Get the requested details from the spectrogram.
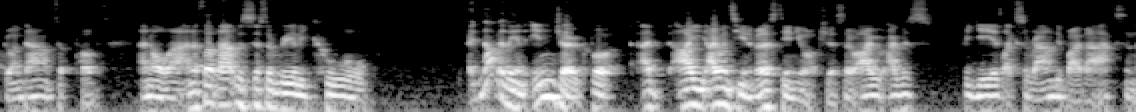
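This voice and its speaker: A man hosting a podcast, rambling through a casual chat with lots of fillers and tangents. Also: sits low. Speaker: podcast host. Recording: roomy echo.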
